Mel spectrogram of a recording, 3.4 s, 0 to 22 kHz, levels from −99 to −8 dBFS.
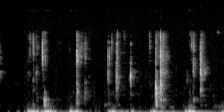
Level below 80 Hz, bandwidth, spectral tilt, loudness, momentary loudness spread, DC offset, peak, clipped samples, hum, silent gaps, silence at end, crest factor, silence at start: -44 dBFS; 7.4 kHz; -1 dB/octave; -35 LUFS; 19 LU; under 0.1%; -8 dBFS; under 0.1%; none; none; 0 s; 28 dB; 0.4 s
